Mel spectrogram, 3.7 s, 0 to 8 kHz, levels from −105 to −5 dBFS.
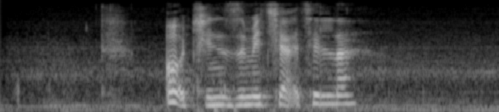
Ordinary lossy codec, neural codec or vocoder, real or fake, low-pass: MP3, 48 kbps; none; real; 7.2 kHz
